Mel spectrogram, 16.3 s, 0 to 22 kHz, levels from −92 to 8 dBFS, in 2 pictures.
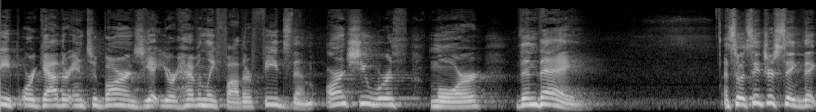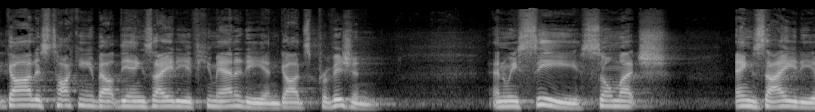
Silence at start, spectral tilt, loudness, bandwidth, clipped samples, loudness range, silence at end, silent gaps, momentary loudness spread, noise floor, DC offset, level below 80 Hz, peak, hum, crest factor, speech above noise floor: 0 s; -5 dB/octave; -20 LUFS; 17 kHz; under 0.1%; 3 LU; 0 s; none; 7 LU; -58 dBFS; under 0.1%; -74 dBFS; -4 dBFS; none; 16 dB; 39 dB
